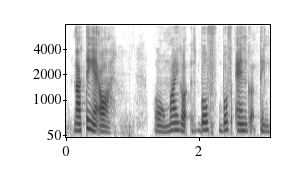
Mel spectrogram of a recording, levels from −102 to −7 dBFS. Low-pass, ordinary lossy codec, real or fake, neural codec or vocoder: none; none; fake; codec, 16 kHz, 4.8 kbps, FACodec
